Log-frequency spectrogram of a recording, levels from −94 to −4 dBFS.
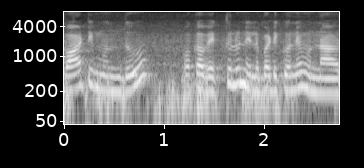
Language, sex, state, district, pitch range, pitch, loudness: Telugu, female, Telangana, Hyderabad, 190-220 Hz, 205 Hz, -16 LUFS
